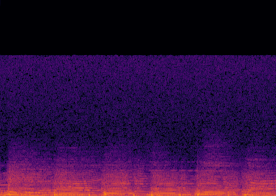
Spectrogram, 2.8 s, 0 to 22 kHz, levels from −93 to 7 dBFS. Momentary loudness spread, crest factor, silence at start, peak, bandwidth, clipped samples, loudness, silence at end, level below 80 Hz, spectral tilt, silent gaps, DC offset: 2 LU; 16 dB; 0 s; -14 dBFS; 16 kHz; under 0.1%; -30 LUFS; 0 s; -46 dBFS; -8 dB/octave; none; 1%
